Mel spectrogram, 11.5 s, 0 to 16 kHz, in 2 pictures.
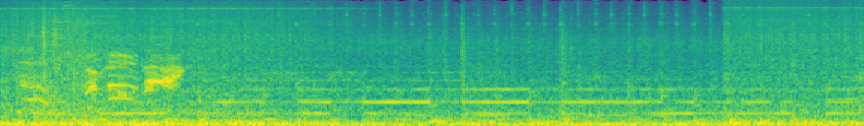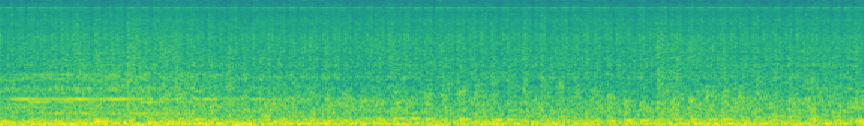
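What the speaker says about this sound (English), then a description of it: "Heavy fire! They're pulling back!" Heavy gunfire from the military shooter game Modern Combat 5: a dense, continuous crackle of shots and blasts at steady high loudness for the whole stretch, with voices mixed in.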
